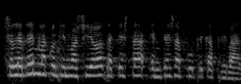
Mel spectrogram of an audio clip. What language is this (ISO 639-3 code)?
cat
